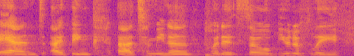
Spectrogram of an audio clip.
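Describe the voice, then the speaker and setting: Through noticeable background noise, a woman at a medium pitch speaks at a very slow pace with monotone, flat intonation. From San Francisco Bay Area, California. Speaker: college instructor. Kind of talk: protest rally speech. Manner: halting, many fillers.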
